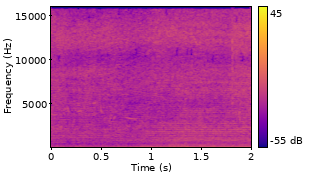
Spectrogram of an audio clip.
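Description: Steady buzzing hum of a DJI Mavic Air 2 quadcopter's propellers as the drone circles the pilot, slowly growing louder.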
